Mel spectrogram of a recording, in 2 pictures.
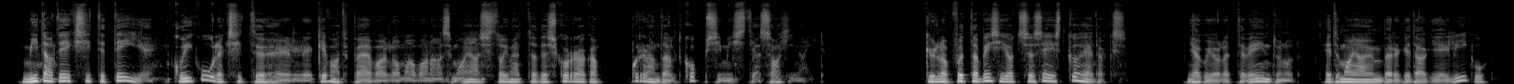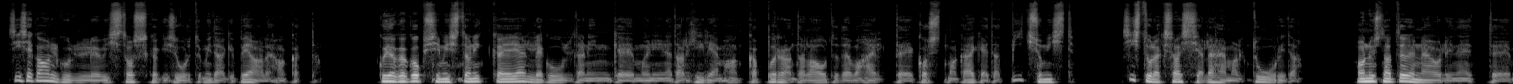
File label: male estonian voice over talent upbeat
